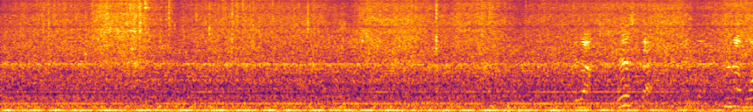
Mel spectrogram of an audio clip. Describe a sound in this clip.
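Wet concrete splatters and slops from a hose.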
